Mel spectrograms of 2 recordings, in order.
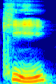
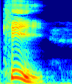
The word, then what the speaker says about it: χ: letter x variably pronounced key or chi has as in a martial artist chi etc for this series it is pronounced to rhyme with key which is why the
